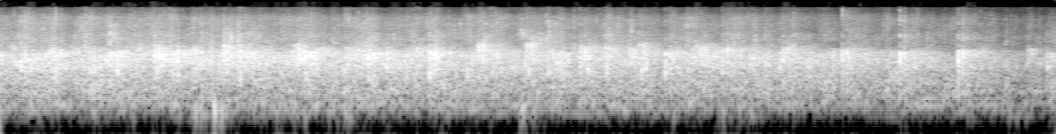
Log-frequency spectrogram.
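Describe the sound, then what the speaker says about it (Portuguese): A church congregation in Lisbon applauding during a service, thick sustained clapping from a large crowd, loud and even throughout with occasional sharper claps near the front. "Dá mais uma salva de palmas a Jesus."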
